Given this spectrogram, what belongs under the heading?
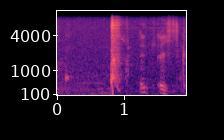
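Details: Single sharp, explosive sneeze from a child, one of twins, followed by brief soft vocal sounds; an ordinary sneeze.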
